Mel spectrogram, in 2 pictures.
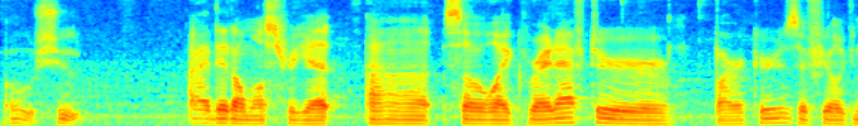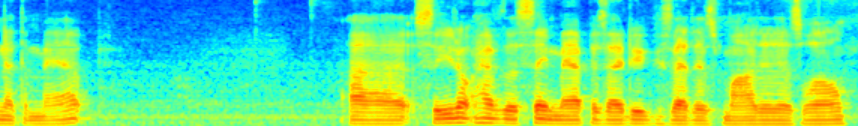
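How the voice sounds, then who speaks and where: A man streaming a game, chatting casually with other players in a relaxed, hesitant way with many fillers. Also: low voice, measured pace, a little hiss or hum. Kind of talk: casual voice chat while playing.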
